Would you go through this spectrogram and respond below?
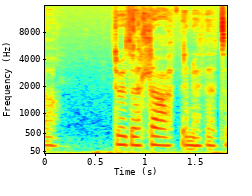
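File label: "llath" Welsh, spoken word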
